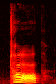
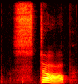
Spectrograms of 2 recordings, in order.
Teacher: top is aspirated right top is aspirated but stop is not aspirated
